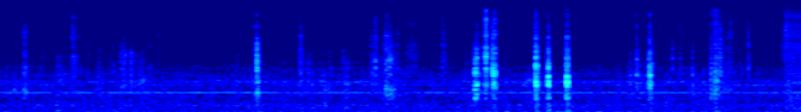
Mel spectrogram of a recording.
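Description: Faint, scattered light clicks and taps of a small Phillips screwdriver and tiny screws being undone from a laptop's plastic bottom cover, with a quick cluster of clicks a little past halfway.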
